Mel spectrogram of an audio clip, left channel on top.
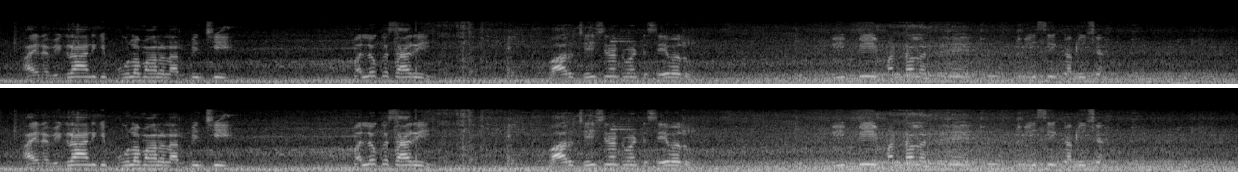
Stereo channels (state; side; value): quieter; left; 6.1 dB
